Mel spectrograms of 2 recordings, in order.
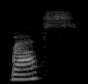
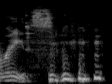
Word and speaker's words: wraiths: Then the second one would be the water rafts, Oh yeah, the water during the wraiths. test. Mhm. Yeah, that's how you say it. Yeah, wraiths.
